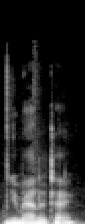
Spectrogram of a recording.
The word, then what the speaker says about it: Humanité: You know, so going back to Humanité, did I say it correctly? Humanité? – Parfait.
